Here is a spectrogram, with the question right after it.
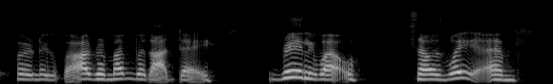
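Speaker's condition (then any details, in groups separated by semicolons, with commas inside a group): Cerebral palsy; all four limbs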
